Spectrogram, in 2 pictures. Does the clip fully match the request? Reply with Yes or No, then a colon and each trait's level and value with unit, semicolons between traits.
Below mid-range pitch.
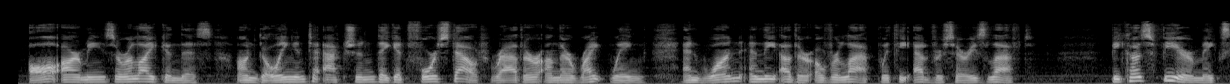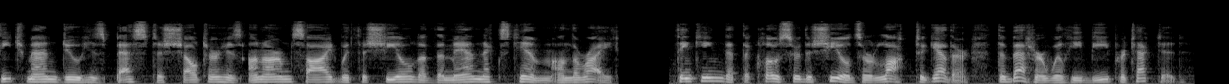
Yes: low, 110 Hz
